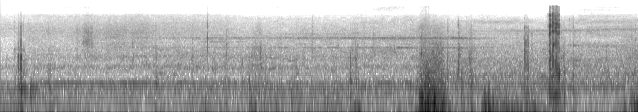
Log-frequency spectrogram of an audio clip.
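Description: Street background with a faint steady hum, then a motor vehicle's engine is heard briefly about four seconds in, followed by a sharp click near the end.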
